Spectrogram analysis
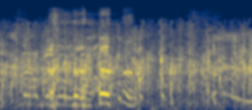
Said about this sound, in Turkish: Alkışlar gönderiyorum sana.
